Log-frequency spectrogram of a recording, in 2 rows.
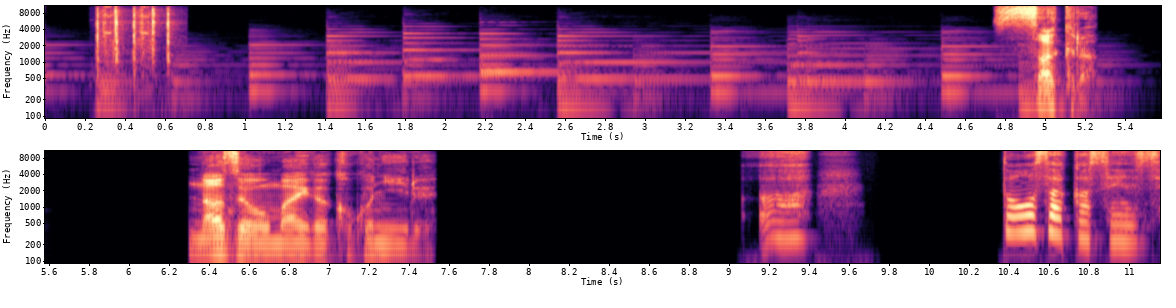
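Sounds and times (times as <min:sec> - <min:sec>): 
camera shutter firing for a commemorative photo: 0:00.3 - 0:00.7
speech: 0:04.8 - 0:05.3, 0:06.3 - 0:07.6, 0:10.4 - 0:11.1.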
